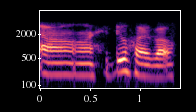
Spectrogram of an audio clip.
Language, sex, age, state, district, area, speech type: Assamese, female, 30-45, Assam, Charaideo, rural, conversation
